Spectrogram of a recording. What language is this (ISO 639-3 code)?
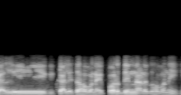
ori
